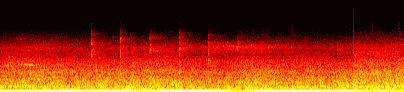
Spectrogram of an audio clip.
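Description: Sleeper-class passenger train coach rolling along the rails as the train pulls out: a steady low rumble, with a run of sharp metallic clicks and clanks from the wheels about two to four seconds in.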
